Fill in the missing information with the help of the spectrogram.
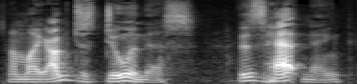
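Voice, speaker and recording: A man hosts a casual interview podcast. His voice is a little on the low side, and he speaks conversationally with his guests. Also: expressive, fast, fairly bright tone, slightly rough. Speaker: podcast host.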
